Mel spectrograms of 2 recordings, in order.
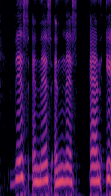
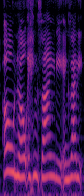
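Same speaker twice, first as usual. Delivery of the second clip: mock alarm; 5 semitones higher than usual. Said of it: "everyone I know was like".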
